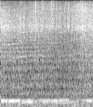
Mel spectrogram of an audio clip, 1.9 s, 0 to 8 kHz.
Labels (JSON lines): {"label": "anthrophony, boat engine", "recorder": "SoundTrap 500"}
